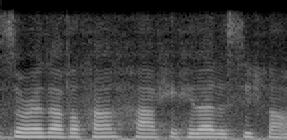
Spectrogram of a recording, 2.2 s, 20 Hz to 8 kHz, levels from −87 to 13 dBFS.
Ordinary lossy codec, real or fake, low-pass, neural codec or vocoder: none; fake; 7.2 kHz; codec, 16 kHz, 0.5 kbps, FunCodec, trained on LibriTTS, 25 frames a second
